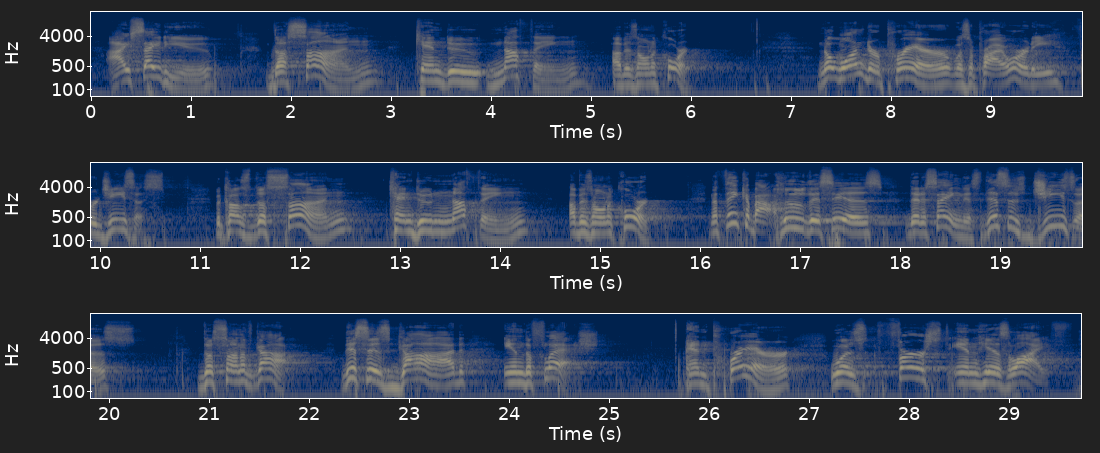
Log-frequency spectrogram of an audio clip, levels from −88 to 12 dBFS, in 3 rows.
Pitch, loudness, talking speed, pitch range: 190 Hz, -33 LUFS, 125 wpm, 160-250 Hz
